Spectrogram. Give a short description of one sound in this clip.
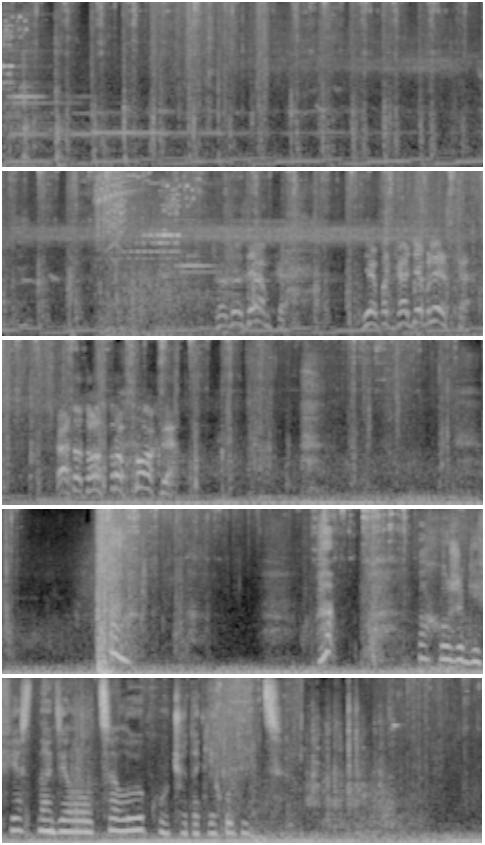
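Footsteps rustle through tall grass and leaves.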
